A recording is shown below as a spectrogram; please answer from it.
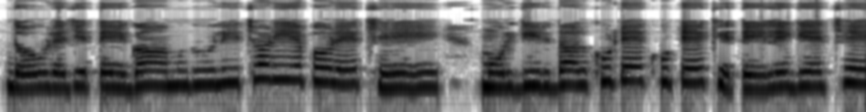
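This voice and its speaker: A man's voice: high voice, a little mellow. A man voicing a sly, scheming fox who coaxes his prey in a children's cartoon. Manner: coaxing, scheming.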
